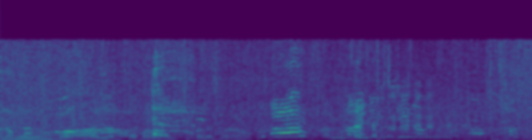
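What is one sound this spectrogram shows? Small waves splash gently onto rocks.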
